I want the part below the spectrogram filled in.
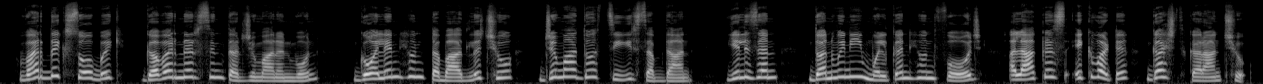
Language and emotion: Kashmiri, neutral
